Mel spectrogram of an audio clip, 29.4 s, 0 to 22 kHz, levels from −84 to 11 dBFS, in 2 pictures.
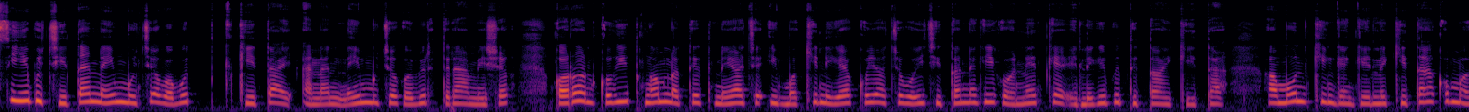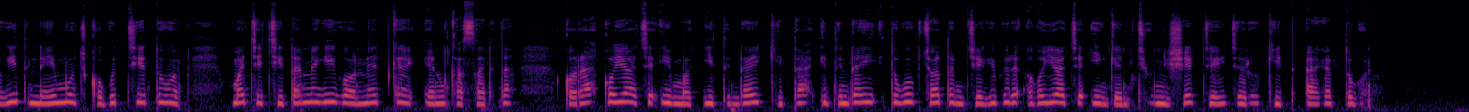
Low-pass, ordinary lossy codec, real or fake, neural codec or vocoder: none; none; real; none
